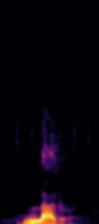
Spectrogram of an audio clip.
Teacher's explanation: in the word letter, the stress is normally on the first syllable like letter.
